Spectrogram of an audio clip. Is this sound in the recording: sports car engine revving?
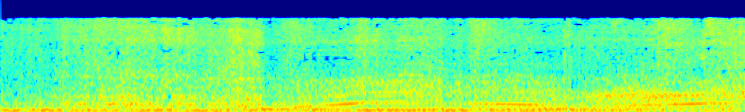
yes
